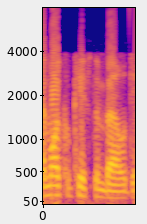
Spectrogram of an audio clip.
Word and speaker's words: Mikkel Kieftenbeld: Mikkel Kieftenbeld, is it? I've got that wrong. – Yes. – Did I get that right? – Yeah, Mikkel Kieftenbeld, yeah. It's close enough.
